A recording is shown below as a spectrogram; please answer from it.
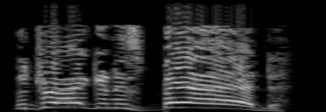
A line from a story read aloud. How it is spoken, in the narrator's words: a small boy yelled out from the audience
